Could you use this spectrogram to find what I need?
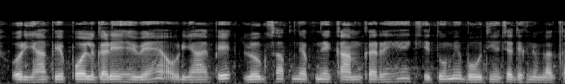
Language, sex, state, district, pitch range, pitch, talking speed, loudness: Maithili, male, Bihar, Supaul, 115-125 Hz, 120 Hz, 275 wpm, -19 LUFS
